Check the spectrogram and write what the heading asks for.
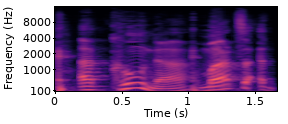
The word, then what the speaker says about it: Hakuna Matata: Hakuna Matata.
